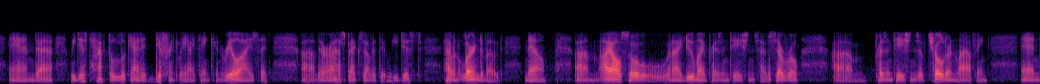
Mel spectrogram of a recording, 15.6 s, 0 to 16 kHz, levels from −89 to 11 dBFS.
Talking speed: 170 wpm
